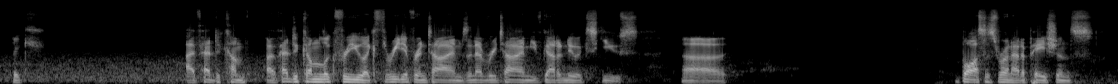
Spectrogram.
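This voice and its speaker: A man puts on a guttural character voice, fairly low in pitch, with fairly even intonation and very even loudness. He talks at a moderate pace, with long, frequent pauses. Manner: impatient, annoyed.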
